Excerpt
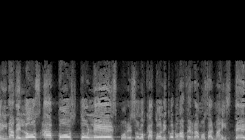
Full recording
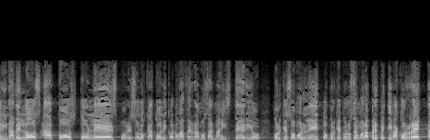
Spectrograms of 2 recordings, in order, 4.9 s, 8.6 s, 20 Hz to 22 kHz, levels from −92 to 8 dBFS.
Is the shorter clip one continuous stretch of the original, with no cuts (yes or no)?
yes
